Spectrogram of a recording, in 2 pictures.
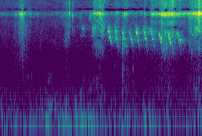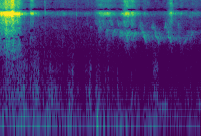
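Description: Birds chirping, with a quick run of repeated notes about two seconds in, over the faint crackle and snap of a small twig fire.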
